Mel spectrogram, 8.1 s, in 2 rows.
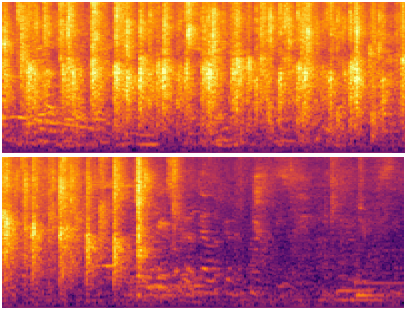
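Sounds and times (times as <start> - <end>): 
audience applause welcoming a singer: 0.0 - 5.7.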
